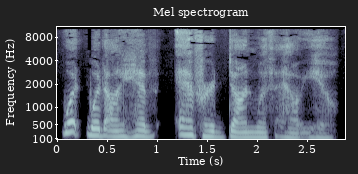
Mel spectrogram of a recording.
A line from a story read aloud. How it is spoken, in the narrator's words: a bride might sigh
